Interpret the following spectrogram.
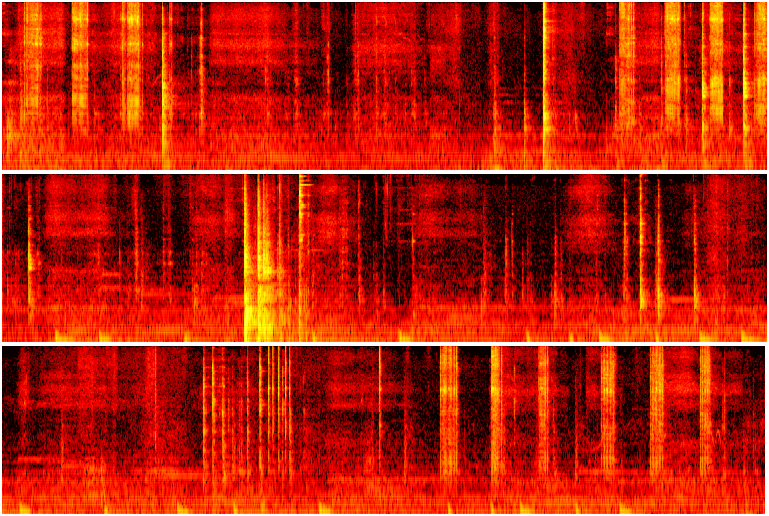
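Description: Ratcheting wrench clicking in short runs as bolts on a tractor's loader valve mount are loosened and tightened, with metal clinks as the steel bracket and bolts are handled and a louder clank about ten seconds in.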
